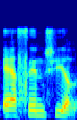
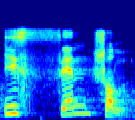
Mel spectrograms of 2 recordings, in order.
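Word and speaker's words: essential: আমরা তো বলি এসেনশিয়াল, না, শব্দ হচ্ছে ইস এসেনশিয়াল সেন সল, বলো ইসেনশল, ইসেনশল, মানে সঠিক উচ্চারণগুলো একদম ইংরেজি সবই ভুল, বুঝছো কিনা?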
